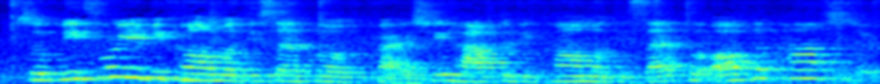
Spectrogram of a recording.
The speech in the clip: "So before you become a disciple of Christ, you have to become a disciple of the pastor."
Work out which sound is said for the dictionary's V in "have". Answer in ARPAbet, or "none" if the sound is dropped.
F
